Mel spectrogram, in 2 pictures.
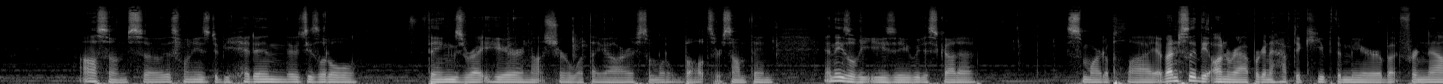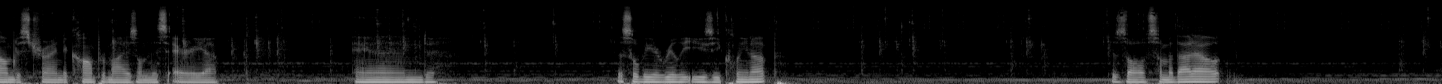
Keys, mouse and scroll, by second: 1.1 click, 1.3 middle click, 1.7 h, 2.9 click, 3.6 middle click, 5.1 shift+d, 5.7 m, 7.0 click, 7.8 shift+middle click, 8.5 q, 10.2 middle click, 10.9 middle click, 13.6 click, 14.7 click, 15.5 Tab, 16.2 Tab, 16.9 q, 17.8 middle click, 18.1 Tab, 18.5 alt+a, 18.9 middle click, 19.3 shift+middle click, 20.3 alt+click, 20.9 alt+shift+click, 21.6-23.0 alt+shift+drag, 23.2 ctrl+x, 23.6 alt+click, 24.4 alt+shift+click, 24.8 ctrl+x, 24.9 middle click, 26.2 alt+shift+click, 27.1 alt+shift+click, 27.8 alt+shift+click, 28.6 ctrl+x.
